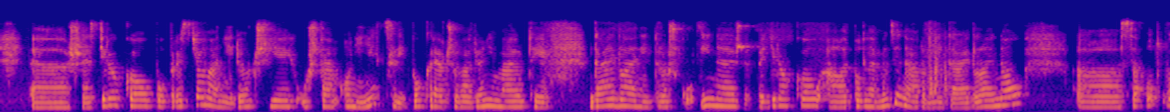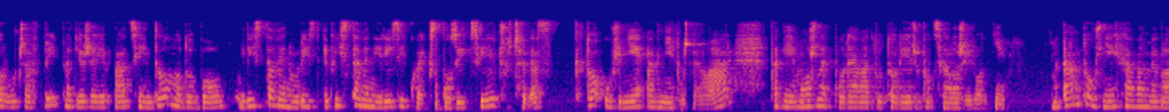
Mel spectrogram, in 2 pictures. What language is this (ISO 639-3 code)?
slk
